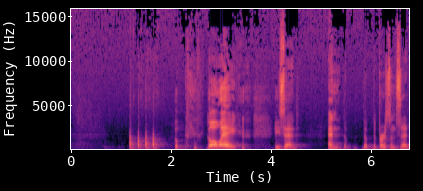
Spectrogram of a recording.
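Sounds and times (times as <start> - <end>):
firm knocking on a wooden door: 1.2 - 1.8
speech: 2.4 - 3.5, 4.1 - 6.7.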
